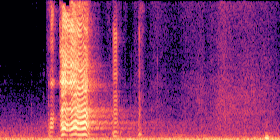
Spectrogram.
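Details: Baby goat giving a single loud, wavering, nasal bleat lasting under half a second, followed by two faint short clicks or squeaks, over a steady low background hum.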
